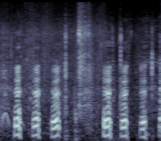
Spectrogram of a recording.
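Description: A person's voice in a quick run of short syllables, about five a second.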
